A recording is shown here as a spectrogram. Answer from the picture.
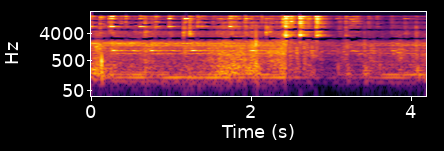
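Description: Dog collar tags jingling in short, scattered clinks as dogs move about, with a cluster of clinks about two and a half seconds in. A faint steady low hum sits underneath.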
